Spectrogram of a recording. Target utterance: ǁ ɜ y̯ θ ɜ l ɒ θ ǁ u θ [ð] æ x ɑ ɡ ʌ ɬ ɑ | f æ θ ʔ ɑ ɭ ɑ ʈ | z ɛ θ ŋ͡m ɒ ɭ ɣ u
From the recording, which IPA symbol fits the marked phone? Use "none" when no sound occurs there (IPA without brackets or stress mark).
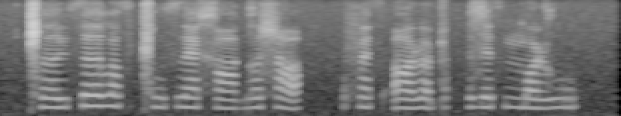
ð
